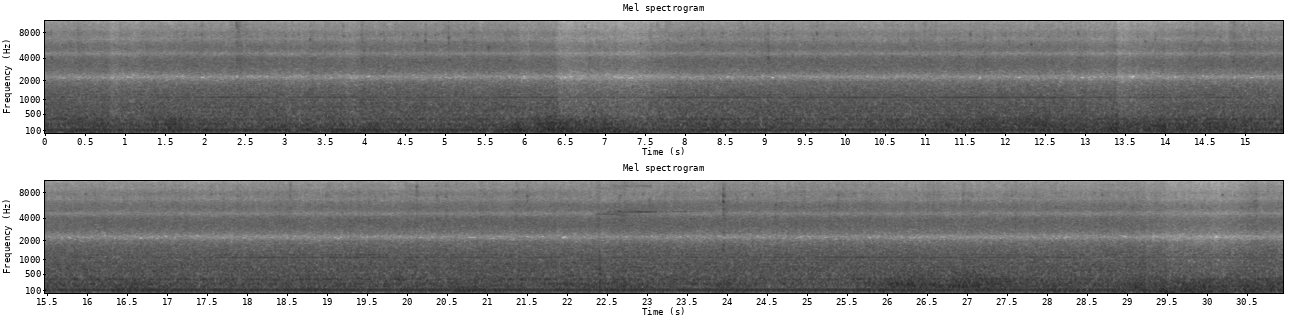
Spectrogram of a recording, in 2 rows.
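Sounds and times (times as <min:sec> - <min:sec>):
rain rushing: 0:00.0 - 0:30.9
wind: 0:00.0 - 0:30.9
thunder rolling: 0:00.2 - 0:08.8, 0:11.0 - 0:17.1, 0:25.6 - 0:30.9.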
